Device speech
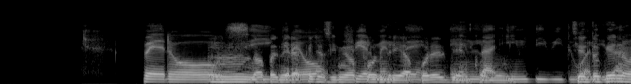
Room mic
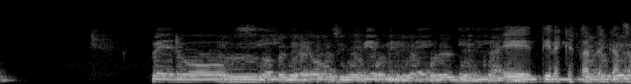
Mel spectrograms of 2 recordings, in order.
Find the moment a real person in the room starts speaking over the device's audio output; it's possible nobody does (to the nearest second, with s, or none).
5 s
